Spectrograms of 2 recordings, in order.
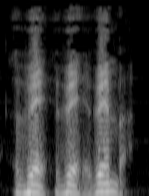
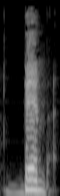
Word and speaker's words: Bemba: It's it starts with a B, but the B is pronounced with a softer lip contact. Vemba. Not Bemba.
